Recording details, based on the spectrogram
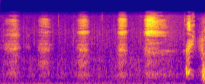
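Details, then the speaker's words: Acted sneeze in a spoken story of a character standing in pouring rain whose raindrops tickle her nose, with real rain in the background: several soft, breathy build-up sounds, then sharp sneeze bursts at the end. "I then continued to stand there in the pouring rain waiting for this strange sneeze to happen and finally I feel my eyes start to close and the Deep intense tickle began to get even more intense and finally I let out a sneeze"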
